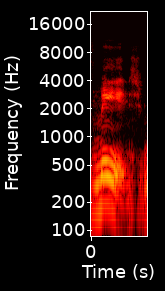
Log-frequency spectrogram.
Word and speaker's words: Mage: how it became Trackmage, which probably wasn't such a great idea because a lot of people have trouble pronouncing Mage or Mage, depending on the English that you use. So it's Mage, like Major, Trackmage.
